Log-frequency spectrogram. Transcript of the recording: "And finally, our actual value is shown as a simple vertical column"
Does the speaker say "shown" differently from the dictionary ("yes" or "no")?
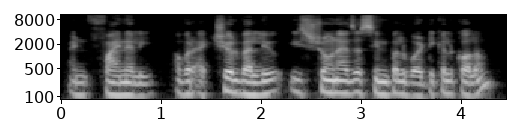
no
